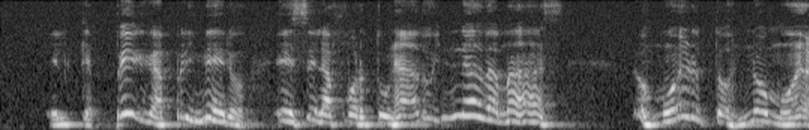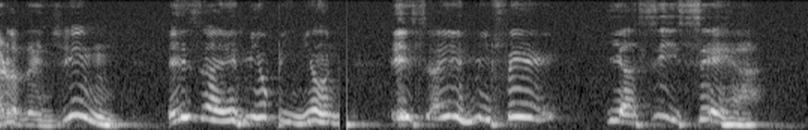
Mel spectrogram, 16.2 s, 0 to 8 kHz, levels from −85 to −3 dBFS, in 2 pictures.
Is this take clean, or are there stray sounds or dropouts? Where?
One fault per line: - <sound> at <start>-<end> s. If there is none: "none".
- dropout at 11.5-11.6 s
